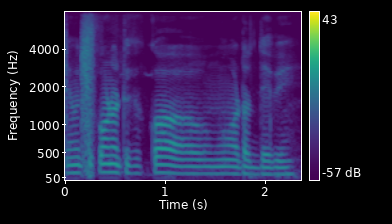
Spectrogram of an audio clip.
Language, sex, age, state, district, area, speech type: Odia, male, 18-30, Odisha, Malkangiri, urban, spontaneous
